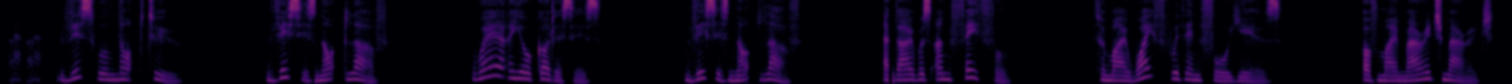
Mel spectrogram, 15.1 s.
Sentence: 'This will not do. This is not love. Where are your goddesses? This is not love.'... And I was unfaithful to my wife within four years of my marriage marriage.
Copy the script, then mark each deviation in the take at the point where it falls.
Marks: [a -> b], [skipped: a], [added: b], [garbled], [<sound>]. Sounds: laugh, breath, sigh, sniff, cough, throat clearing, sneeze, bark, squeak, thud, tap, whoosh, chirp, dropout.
[laugh] 'This will not do. This is not love. Where are your goddesses? This is not love.'... And [dropout] I was unfaithful to my wife within four years of my marriage marriage.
